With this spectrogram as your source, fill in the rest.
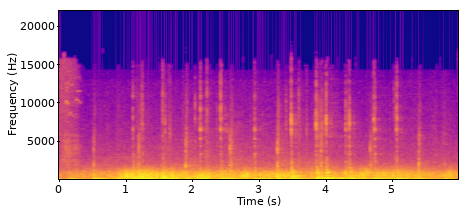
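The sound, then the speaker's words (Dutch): Low thunder rumbles steadily beneath a dense wash of heavy rain, with sharp crackling bursts scattered throughout. The storm stays loud for the whole stretch, and no one speaks. “terwijl overal om hem heen steeds dat onweer inslaat.”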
